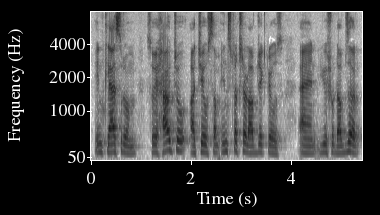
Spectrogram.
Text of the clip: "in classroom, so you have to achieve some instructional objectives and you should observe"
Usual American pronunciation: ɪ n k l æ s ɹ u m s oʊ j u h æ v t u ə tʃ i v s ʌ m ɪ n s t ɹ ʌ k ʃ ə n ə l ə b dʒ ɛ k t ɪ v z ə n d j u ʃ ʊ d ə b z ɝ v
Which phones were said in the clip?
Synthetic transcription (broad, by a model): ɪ n k l æ s ɹ u m s oʊ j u h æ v t u ə tʃ i v s ʌ m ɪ n s t ɹ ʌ k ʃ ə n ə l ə b dʒ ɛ k t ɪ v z ə n d j u ʃ ʊ d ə b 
